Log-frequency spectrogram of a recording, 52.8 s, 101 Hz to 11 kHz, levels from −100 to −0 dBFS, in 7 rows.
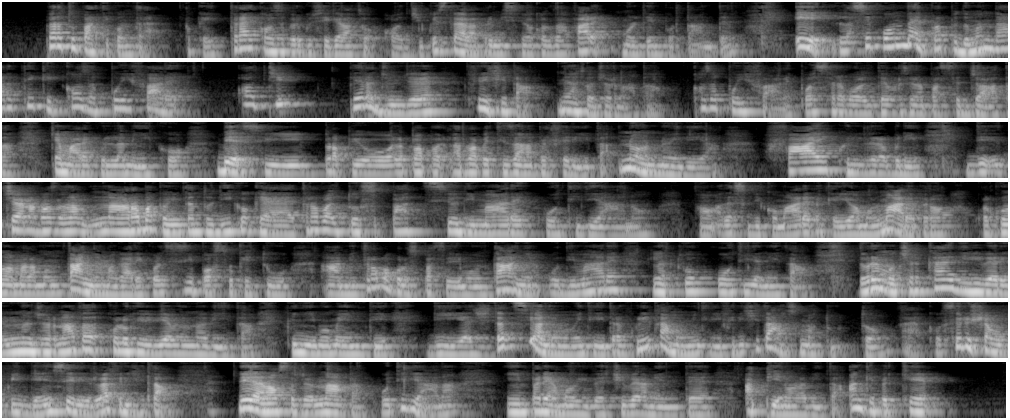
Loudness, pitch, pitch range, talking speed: -30 LUFS, 160 Hz, 145-185 Hz, 185 wpm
